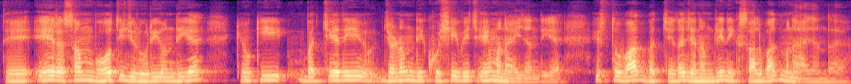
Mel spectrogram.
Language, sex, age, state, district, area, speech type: Punjabi, male, 18-30, Punjab, Amritsar, urban, spontaneous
